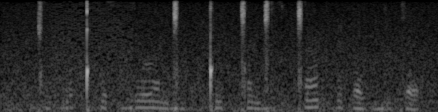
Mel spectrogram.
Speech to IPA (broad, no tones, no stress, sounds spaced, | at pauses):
ɡ͡ǀ o ɡ͡b o ǃʰ i θ ɡ͡b u ɹ ɛ̃ ɡ͡ǀ ĩ p ǃ i p ǀ ɛ̃ ɡ͡ǀ i θ ǀ ɛ̃ pʰ u p ɛ v ɡ͡b i k ɛ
